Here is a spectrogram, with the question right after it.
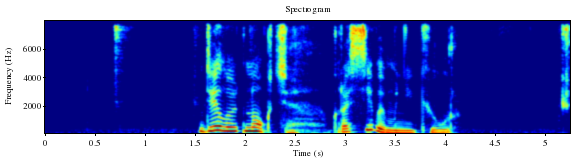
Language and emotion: Russian, positive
